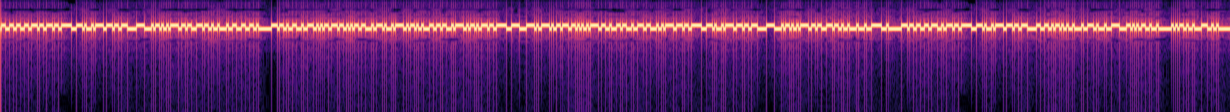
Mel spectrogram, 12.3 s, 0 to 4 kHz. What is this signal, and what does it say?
RTTY, about 50 baud. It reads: II THE MODEL 28 WAS SCHEDULED TO REPLACE THE MODEL 15 IN THE MID-1940S,
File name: fsk170-50B / teletype-corp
